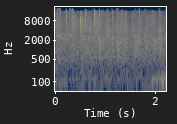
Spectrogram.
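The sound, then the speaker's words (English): Audience applause for children at an auditorium event: a steady, dense patter of many hands clapping without a break. It is fairly faint and heard with no voices. “Let's give those kids a round of applause.”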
